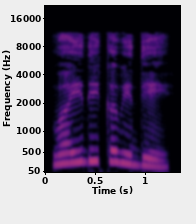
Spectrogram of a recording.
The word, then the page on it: ವೈದಿಕವಿದ್ಯೆ: Kannada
